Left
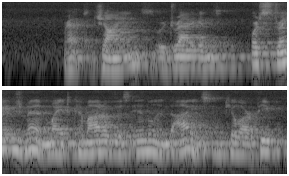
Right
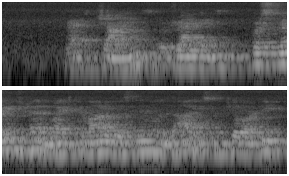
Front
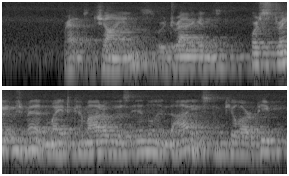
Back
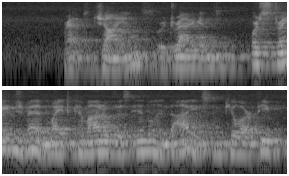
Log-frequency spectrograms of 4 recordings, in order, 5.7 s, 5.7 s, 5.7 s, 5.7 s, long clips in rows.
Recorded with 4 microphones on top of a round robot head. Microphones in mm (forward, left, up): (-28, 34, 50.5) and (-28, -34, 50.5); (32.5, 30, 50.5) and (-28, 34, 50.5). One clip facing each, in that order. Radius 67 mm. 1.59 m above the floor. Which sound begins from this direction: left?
A man speaking, at 0.6 s.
